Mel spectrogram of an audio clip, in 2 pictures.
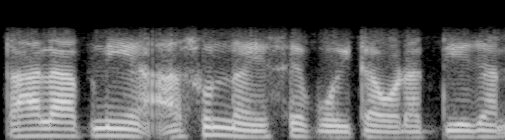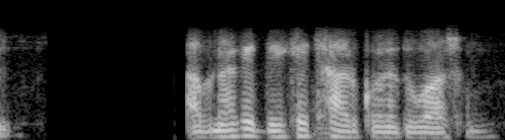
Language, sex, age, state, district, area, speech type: Bengali, male, 18-30, West Bengal, South 24 Parganas, rural, conversation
